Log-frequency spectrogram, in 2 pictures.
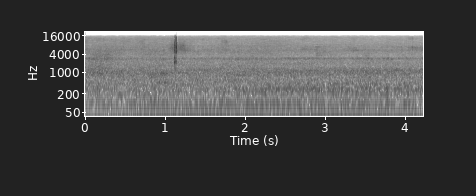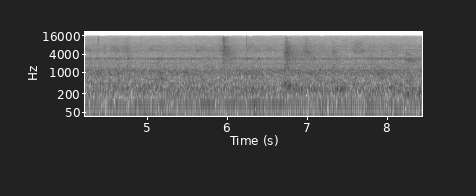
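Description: Steady hum and hiss of room air conditioning, with a low electrical hum beneath it, broken by a few faint clicks.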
